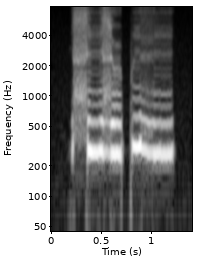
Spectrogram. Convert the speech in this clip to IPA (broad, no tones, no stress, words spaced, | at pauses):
si zʉpiɦi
